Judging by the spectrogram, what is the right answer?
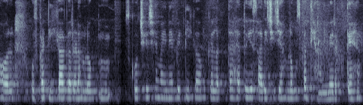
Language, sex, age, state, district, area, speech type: Hindi, female, 18-30, Uttar Pradesh, Jaunpur, rural, spontaneous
